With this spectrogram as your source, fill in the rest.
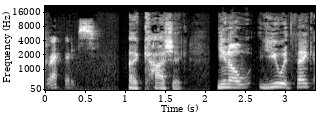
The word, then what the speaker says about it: Akashic: She's a lifelong interest in the Akashic, I hope I said that right, records, resulting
